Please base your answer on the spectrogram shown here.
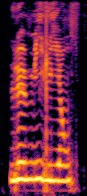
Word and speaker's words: Le Million: Le Million. The million. If it doesn't rhyme, you're not pronouncing it right.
